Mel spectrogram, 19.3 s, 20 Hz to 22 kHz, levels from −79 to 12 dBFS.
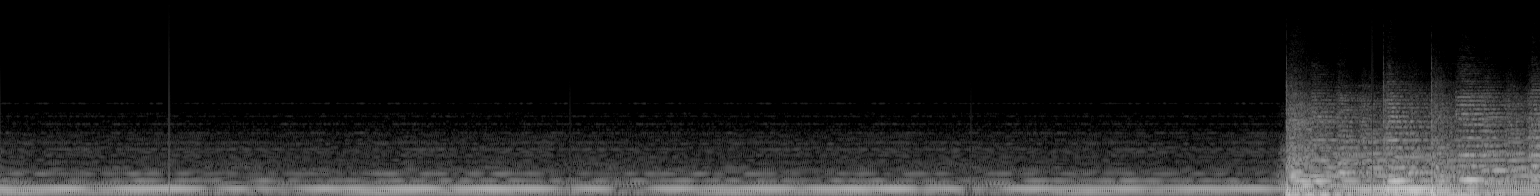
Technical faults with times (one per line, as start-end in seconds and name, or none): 2.11 gap between chunks
7.12 gap between chunks
12.14 gap between chunks
17.15 gap between chunks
